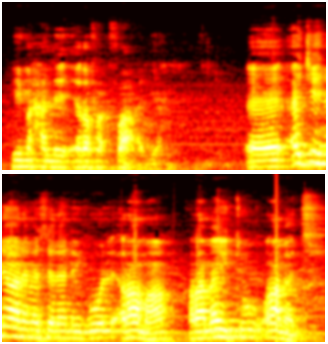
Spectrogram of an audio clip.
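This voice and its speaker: A man's voice: medium pitch, roomy sound. A man with an Iraqi Arabic accent teaching a grammar lesson, explaining step by step and repeating words for emphasis.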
